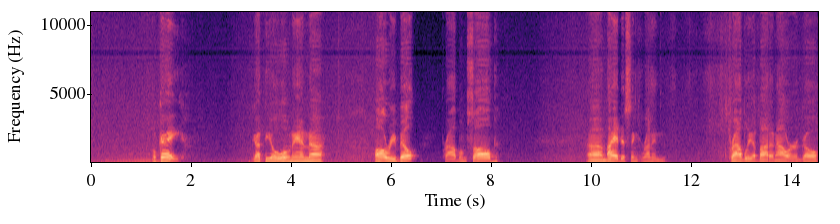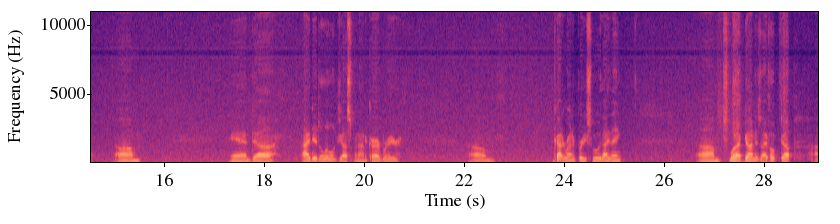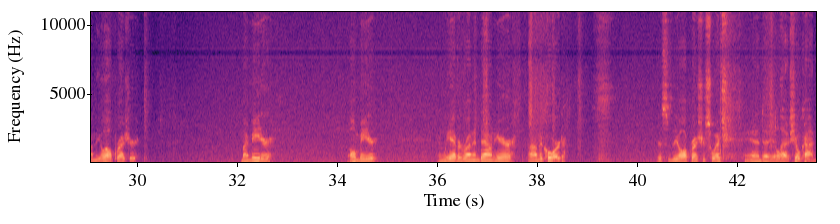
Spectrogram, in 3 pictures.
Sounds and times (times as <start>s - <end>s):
Speech: 1.2s - 2.0s, 3.2s - 4.8s, 5.7s - 8.2s, 9.9s - 11.5s, 12.7s - 15.6s, 17.3s - 20.8s, 22.1s - 22.7s, 23.8s - 25.2s, 26.6s - 30.1s, 32.1s - 32.8s, 34.2s - 34.9s, 36.0s - 38.7s, 40.4s - 43.5s.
